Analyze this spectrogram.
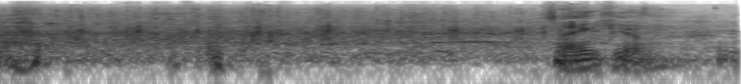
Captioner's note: audience clapping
